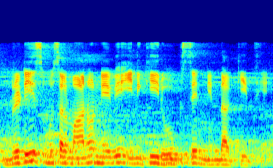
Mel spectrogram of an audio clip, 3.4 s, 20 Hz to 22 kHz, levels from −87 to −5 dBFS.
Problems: constant background noise, background conversations at intervals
